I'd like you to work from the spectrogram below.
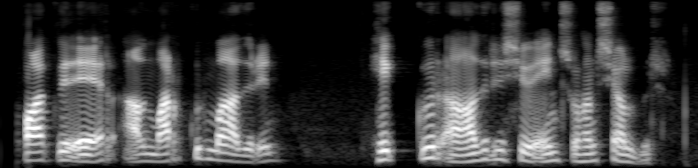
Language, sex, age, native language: Icelandic, male, 40-49, Icelandic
